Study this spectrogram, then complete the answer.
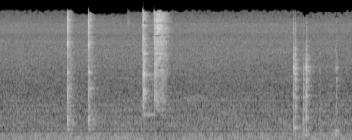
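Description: A metal lid clanks onto a pot.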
